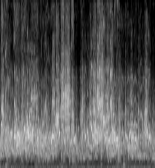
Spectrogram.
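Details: Breeding-season budgies produce a crowded wash of high chirps, squawks and warbling chatter from many birds together.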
